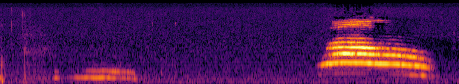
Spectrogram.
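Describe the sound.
A cat meowing, heard as two meows with a gap between: the first short and soft, the second long, loud and strongly tonal.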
